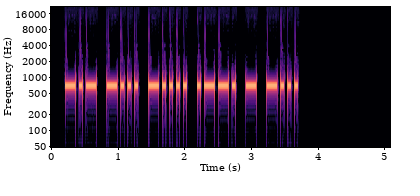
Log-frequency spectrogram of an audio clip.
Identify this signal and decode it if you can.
Morse code, heard as a keyed tone, about 23 wpm, 700 Hz. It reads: KB6PTB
